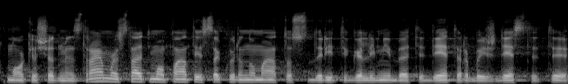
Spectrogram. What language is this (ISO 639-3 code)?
lit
